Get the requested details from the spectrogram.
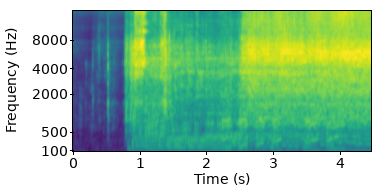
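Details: Stihl HS 45 two-stroke hedge trimmer, cold, repaired after a no-start fault: a few pulls, then it catches at once and settles into a crisp, even buzz; starts cold and runs cleanly.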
